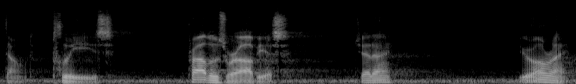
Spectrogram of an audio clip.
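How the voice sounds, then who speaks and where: An actor playing a stoic, self-critical warrior in a video game, speaking in clipped, terse phrases. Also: male voice, a bass voice, expressive, slow, vocal fry, in a large hall, a little hiss or hum, heavily acted. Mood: stoic, gruff. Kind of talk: video game cutscene dialogue.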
